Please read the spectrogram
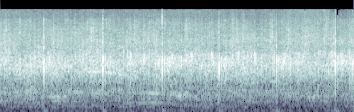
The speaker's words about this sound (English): Oh, let's clap our hands and let's shout unto God.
